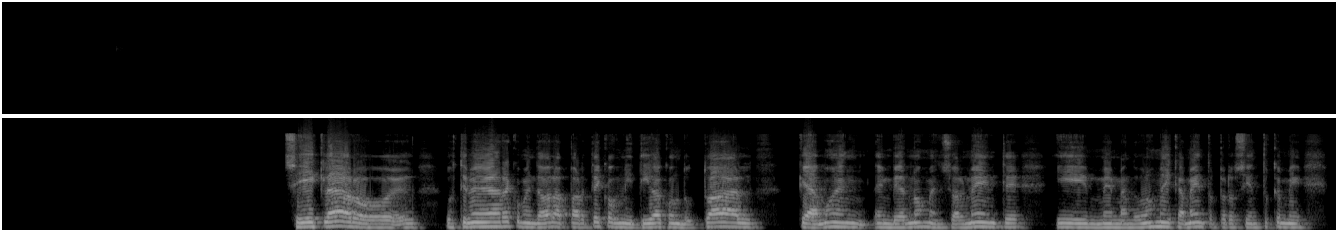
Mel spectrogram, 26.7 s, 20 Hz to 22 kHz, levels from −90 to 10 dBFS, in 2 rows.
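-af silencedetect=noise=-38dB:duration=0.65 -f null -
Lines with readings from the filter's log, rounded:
silence_start: 0.00
silence_end: 16.19 | silence_duration: 16.19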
